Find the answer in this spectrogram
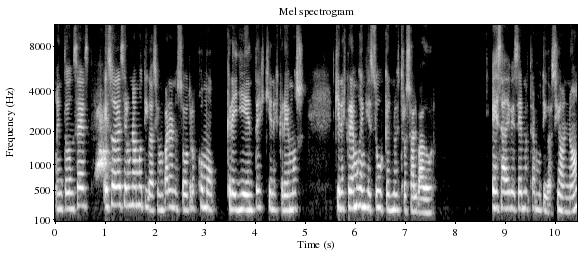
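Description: A woman's fairly high, an ordinary speaking voice, with fairly even intonation at a moderate pace. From Colombia. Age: 20s. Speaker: actress. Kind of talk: interview testimony.

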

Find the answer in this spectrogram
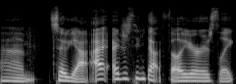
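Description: Lively intonation runs through this voice with a West Texas accent. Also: woman. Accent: West Texas Southern US. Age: 40s. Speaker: beauty entrepreneur. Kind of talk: interview. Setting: studio.

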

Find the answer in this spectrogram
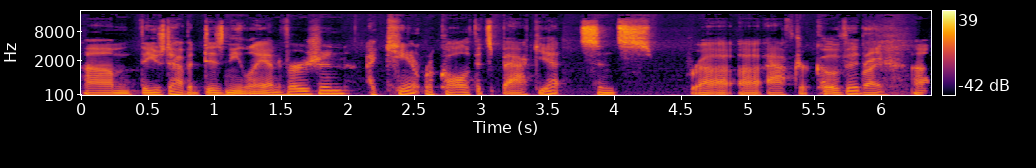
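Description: Speaking at a moderate pace, a man with an American accent uses a fairly low pitch and ordinary pitch variation in an ordinary speaking voice. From US, Maryland near D.C. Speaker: marketer and former theme park worker. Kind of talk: casual interview chat.

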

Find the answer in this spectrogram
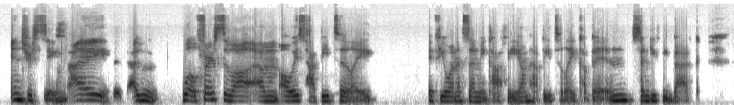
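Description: With an American accent, a woman speaks in an unremarkable speaking voice at a medium pitch and moderate pace, with ordinary pitch variation. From US South, western North Carolina. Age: 30s. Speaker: coffee roaster and business owner. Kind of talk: casual interview chat.

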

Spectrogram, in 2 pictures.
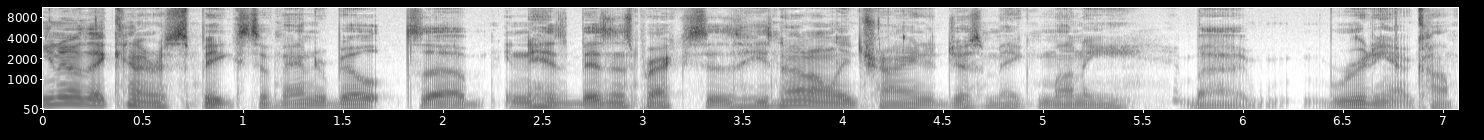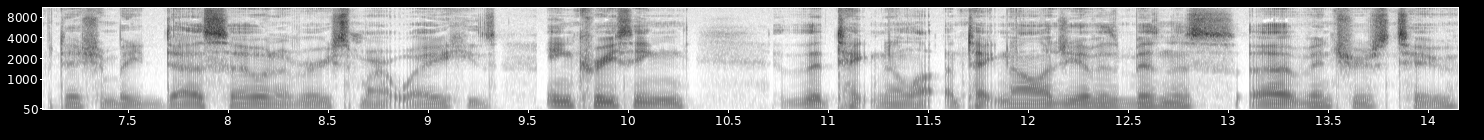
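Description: With an unremarkable speaking voice, a man talks at a fairly quick pace and a fairly low pitch, with ordinary pitch variation, on a very clean recording over a silent background. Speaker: podcast co-host. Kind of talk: casual conversational discussion.

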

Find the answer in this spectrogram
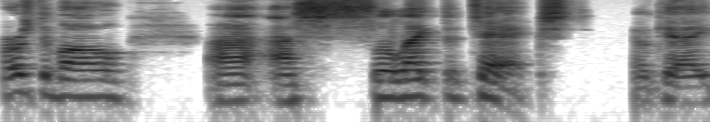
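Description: The background is quiet as a man speaks. His voice is somewhat breathy and fairly high in pitch. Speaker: preaching professor. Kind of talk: interview answers on preaching.

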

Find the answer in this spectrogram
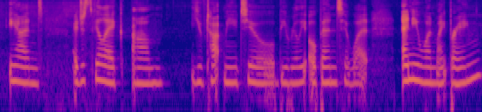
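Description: A woman's very slow, monotone and flat delivery with an American accent, in a dry, close sound with no echo and a very clean recording with a silent background. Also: medium pitch for a woman. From Iowa. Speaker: podcast guest. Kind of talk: casual chat.

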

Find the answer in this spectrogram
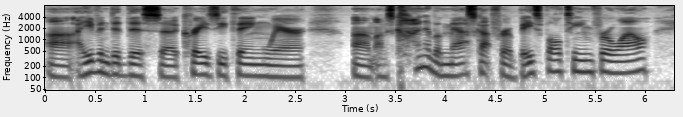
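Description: A man with a plain, everyday voice and an American accent speaks at a fairly quick pace and medium pitch with ordinary pitch variation, in a very clean recording with a silent background and a dry, close sound with no echo. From Northern California. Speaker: actor and filmmaker. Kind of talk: casual interview chat. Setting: studio.

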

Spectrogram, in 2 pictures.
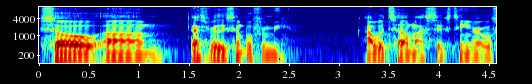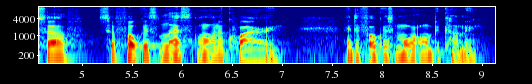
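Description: Flat, monotone delivery from a man at a fairly low pitch, moderate pace with long, frequent pauses, on a very clean recording with a silent background. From Philadelphia. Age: 30s. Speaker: podcast guest, social media personality and mentor. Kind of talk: casual chat.

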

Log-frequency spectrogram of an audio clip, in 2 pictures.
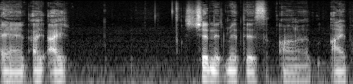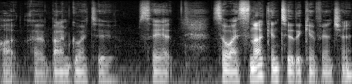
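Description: A man with an American accent and very deep, low pitch, moderate pace, ordinary pitch variation and long, frequent pauses. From Fort Worth, Texas. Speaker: choral music educator. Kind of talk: interview conversation. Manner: animated.

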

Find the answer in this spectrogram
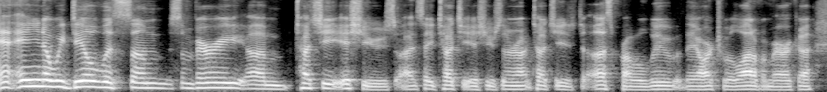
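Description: Speaking with a Southern US accent at a fairly quick pace, a man swings his pitch very widely on a very clean recording with a silent background. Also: medium pitch for a man, hardly any pauses, big swings in loudness. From US South. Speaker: children's book author. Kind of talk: casual interview chat.

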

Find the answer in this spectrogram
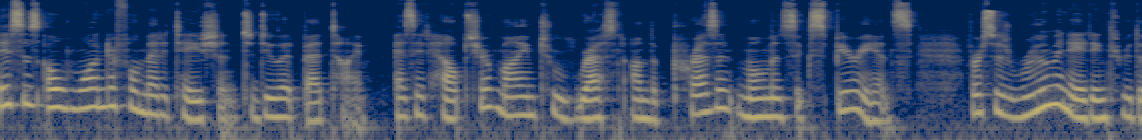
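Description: A woman with an ordinary speaking voice talks at a medium pitch with lively intonation. The recording is very clean and the background silent. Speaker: mindfulness podcast host. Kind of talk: guided body-scan meditation, spoken instructions to listener. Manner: slow, soothing, gently paced instructions; warm, calm and encouraging.

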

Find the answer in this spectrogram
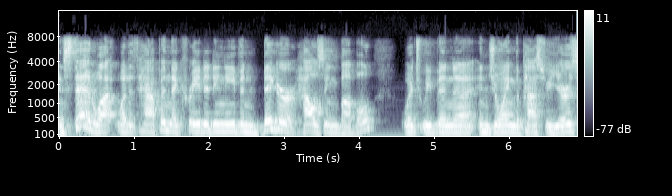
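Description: An ordinary speaking voice with ordinary pitch variation. The pace is fairly quick. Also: man. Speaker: political and economic commentator. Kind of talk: interview with news commentary. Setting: studio.

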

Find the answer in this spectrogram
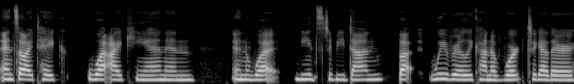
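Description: In a very clean recording with a silent background and a dry, close sound with no echo, a woman with an American accent speaks in a monotone, flat intonation. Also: fairly high pitch for a woman, moderate pace. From US Midwest. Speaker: musician. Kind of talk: casual chat. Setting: studio.

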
